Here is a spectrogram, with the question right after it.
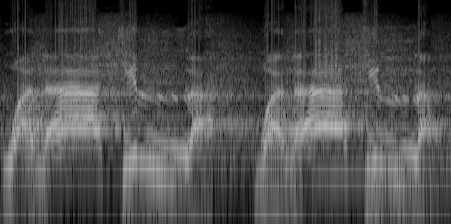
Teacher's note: Wakilla nunnya tidak dibaca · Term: idgam bila ghunah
